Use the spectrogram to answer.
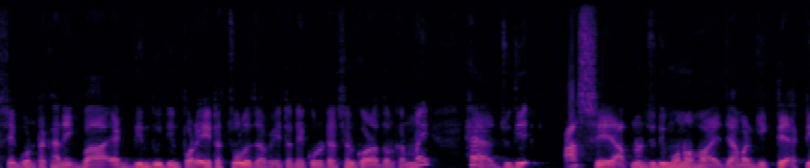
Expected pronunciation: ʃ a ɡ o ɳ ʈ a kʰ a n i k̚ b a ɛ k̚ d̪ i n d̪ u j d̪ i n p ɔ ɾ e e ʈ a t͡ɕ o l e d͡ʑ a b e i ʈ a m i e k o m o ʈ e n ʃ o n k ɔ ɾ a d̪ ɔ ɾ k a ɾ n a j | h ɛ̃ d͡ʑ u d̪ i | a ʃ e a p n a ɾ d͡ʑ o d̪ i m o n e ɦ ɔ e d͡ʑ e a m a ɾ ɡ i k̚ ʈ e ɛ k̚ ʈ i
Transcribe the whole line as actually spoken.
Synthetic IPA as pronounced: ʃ e ɡ o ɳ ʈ a kʰ a n i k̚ b a ɛ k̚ d̪ i n d̪ u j d̪ i n p ɔ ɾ e e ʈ a t͡ɕ o l e d͡ʑ a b e e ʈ a n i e k o n o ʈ e n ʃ o n k ɔ ɾ a d̪ ɔ ɾ k a ɾ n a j | h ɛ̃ d͡ʑ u d̪ i | a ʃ e a p n a ɾ d͡ʑ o d̪ i m o n e ɦ ɔ e d͡ʑ e a m a ɾ ɡ i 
